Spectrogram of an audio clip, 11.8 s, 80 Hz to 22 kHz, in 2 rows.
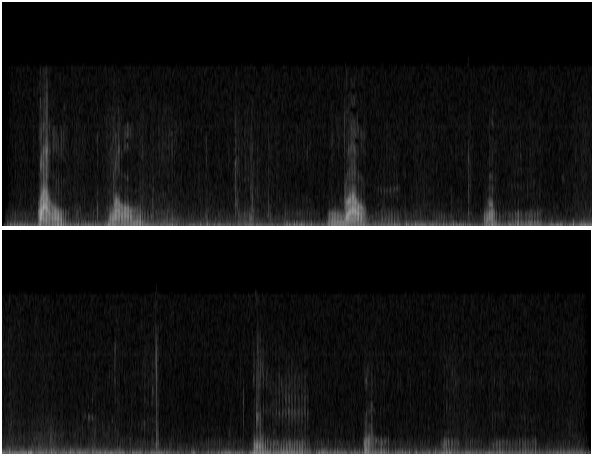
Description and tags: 05-01 Cat Shouts and meowing
Cat_Shouts and meowing
CZ, Czech, Pansk, Panska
